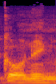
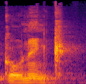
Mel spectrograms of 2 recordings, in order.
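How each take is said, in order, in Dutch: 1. Het woord eindigt op een zachte ng-klank. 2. Het woord eindigt op een harde k-klank.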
